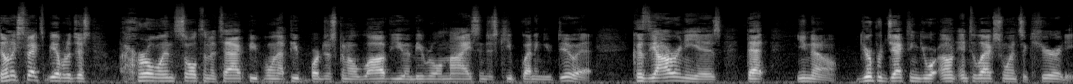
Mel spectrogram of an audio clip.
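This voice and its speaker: The delivery is very fast with fairly even intonation. Loudness rises and falls in big swings. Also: man, fairly high pitch for a man. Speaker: flat earth streamer. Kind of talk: casual monologue livestream.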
